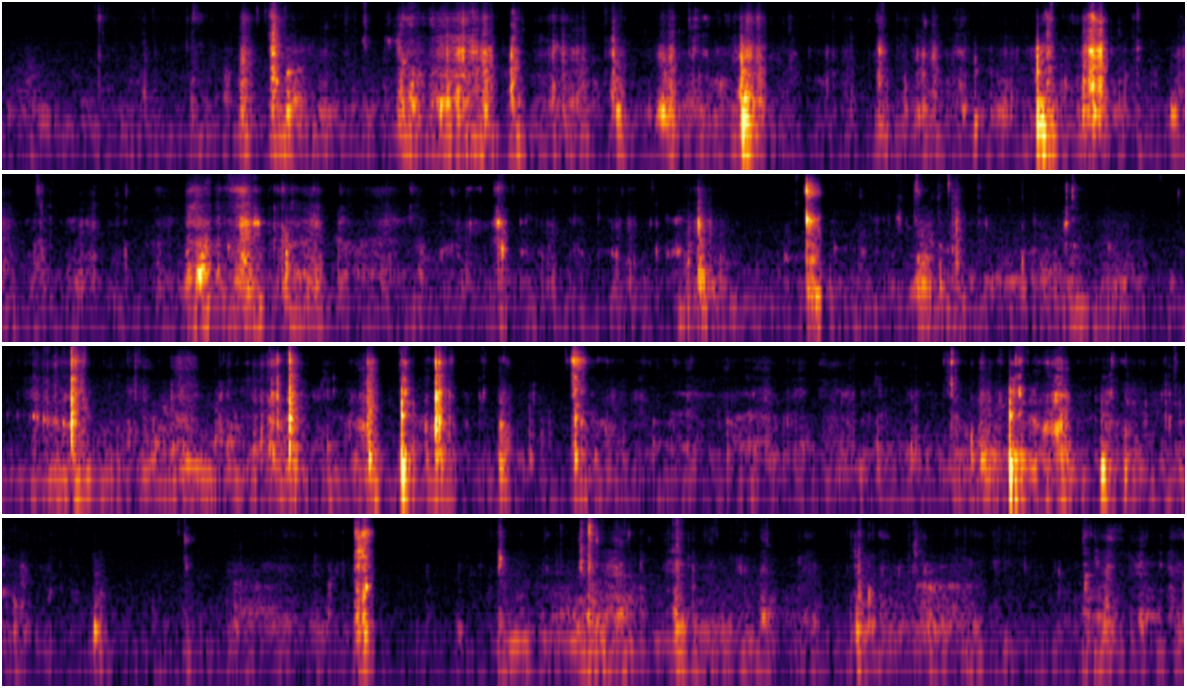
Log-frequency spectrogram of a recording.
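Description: Close eating sounds of a man eating a chicken leg with rice by hand: chewing and biting, heard as many irregular sharp clicks.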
